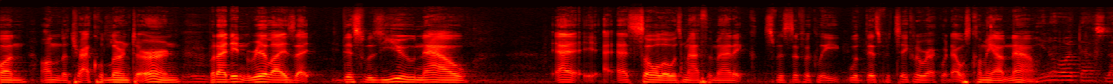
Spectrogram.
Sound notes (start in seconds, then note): none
